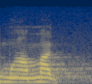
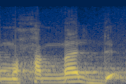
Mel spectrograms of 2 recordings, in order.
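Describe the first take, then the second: First: It is rushed and the final d is swallowed. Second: The final d sound is clearly released. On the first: The speaker calls it wrong. "karena buru-buru Muhammad nah, tanpa kolah-kolahnya" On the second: The speaker calls it right. "harus dalnya harus jelas"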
